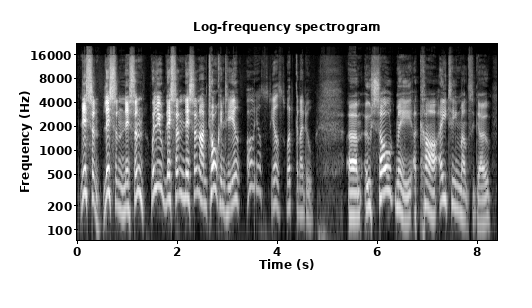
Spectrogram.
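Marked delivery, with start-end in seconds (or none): 0.1-3.3 high, loud, insistent demand for attention; hammed-up exasperated caller; mock telling-off. 3.4-4.7 soft, put-on answering voice; reply in a small, softer character voice; meek comic receptionist; mock garage employee.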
